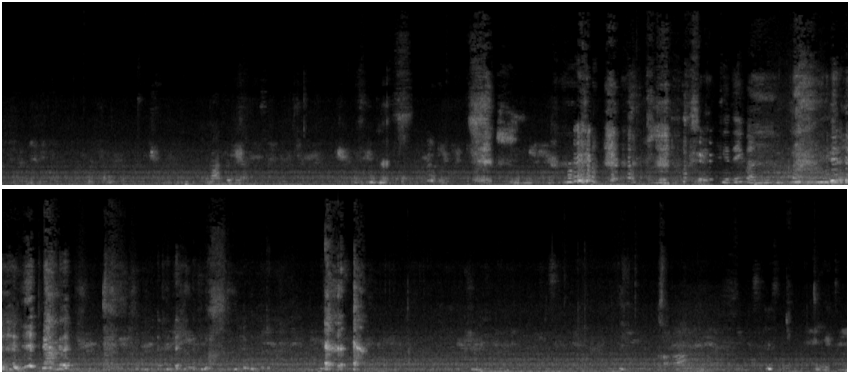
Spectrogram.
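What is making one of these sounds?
A young girl talks and giggles close by.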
